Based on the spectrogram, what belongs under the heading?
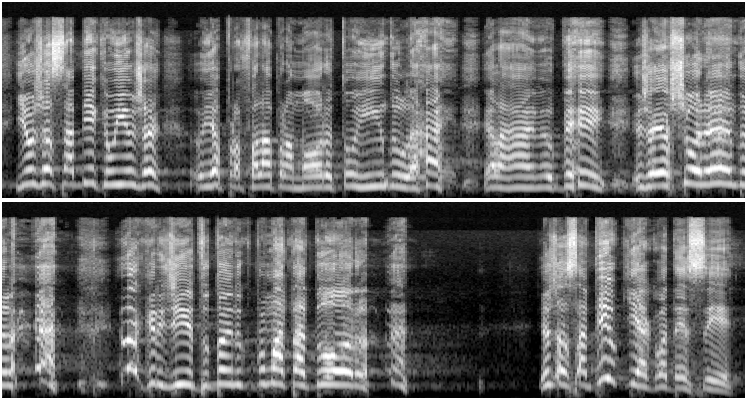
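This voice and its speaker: A man from Brazil, a pastor preaching a sermon, telling a story and then rising into shouted exhortation. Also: very high voice, long reverb tail. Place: church sanctuary.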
